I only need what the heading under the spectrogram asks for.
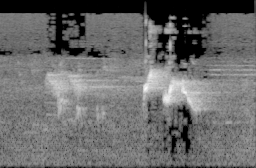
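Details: Red-whiskered bulbul song: a soft, drawn-out whistle, then a loud, cheerful phrase of quick rising and falling slurred notes in the middle of the clip. The background is quiet.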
